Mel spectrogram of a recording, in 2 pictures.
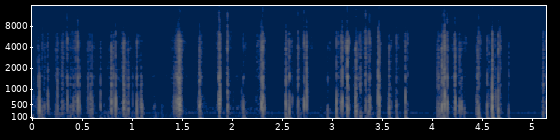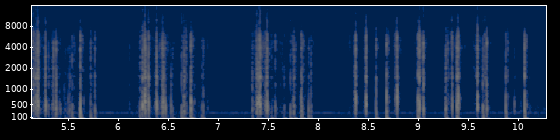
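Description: Fingertips press, peel and scratch the tacky vinyl of a large red and white inflatable PVC beach ball, hollow and air-filled. The result is clusters of quiet, bright, crackling tears and crinkles that stop short, with brief pauses between bursts. A faint low steady hum runs underneath throughout.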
